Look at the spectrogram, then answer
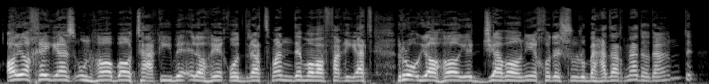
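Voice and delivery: loud, high, driving oratory; fervent classroom harangue; impassioned teacher. Acted. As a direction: challenge the boys, building to a shouted command.

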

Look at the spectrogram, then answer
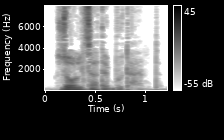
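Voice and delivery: plain reading voice

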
